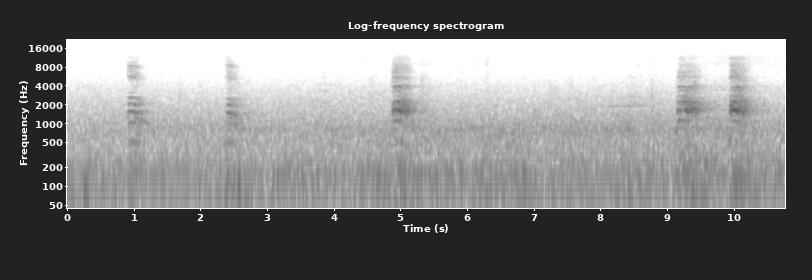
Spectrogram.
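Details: Fledgling Northwestern crow begging for food from offscreen: five faint, harsh, rasping calls spaced irregularly, a pair near the end close together, over a steady low background hum.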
